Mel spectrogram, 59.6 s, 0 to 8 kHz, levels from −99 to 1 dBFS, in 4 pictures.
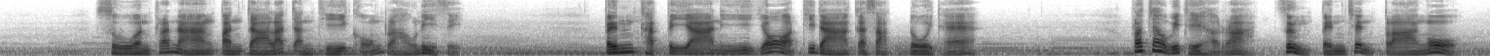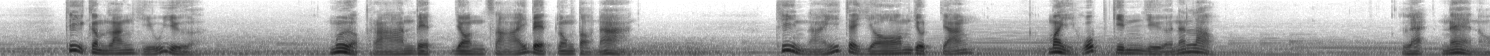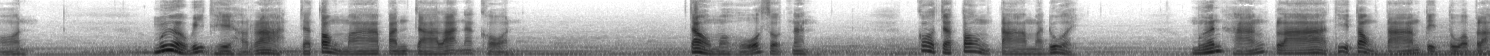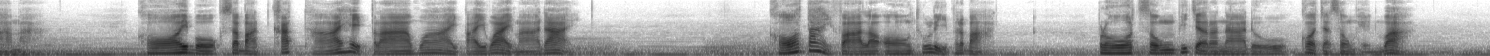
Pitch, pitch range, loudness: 95 Hz, 85-110 Hz, -21 LUFS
